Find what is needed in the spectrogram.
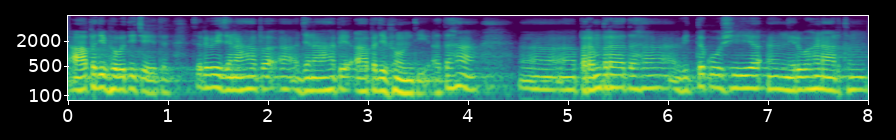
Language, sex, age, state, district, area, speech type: Sanskrit, male, 18-30, Karnataka, Bangalore Urban, urban, spontaneous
